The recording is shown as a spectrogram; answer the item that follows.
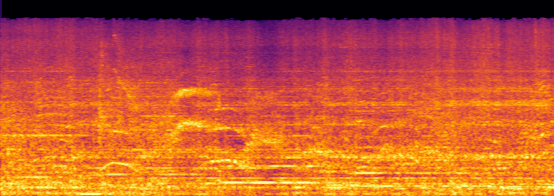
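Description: Talocan, a Huss Suspended Top Spin ride, running: a loud, steady rumble of the ride and its flame effects as the gondola swings, with a few high rising-and-falling cries from the riders near the middle.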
